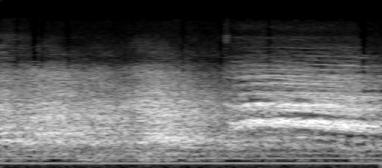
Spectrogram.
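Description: A high school boys basketball crowd and student section roar and cheer in a gym, a steady loud wash of voices swelling and dipping over a low hum.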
